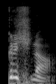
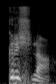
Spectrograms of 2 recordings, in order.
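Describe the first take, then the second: Both takes have the same delivery.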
